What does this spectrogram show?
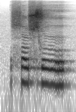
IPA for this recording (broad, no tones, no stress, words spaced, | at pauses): ɬɜʂzɘ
